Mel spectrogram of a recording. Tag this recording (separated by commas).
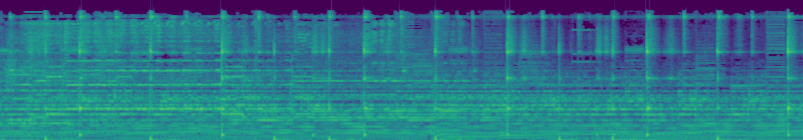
Music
